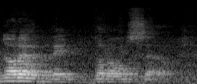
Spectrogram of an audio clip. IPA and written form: ˈnɒt̬ ˈəʊnli bət̬ ˈɔːlsəʊ (not only but also)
